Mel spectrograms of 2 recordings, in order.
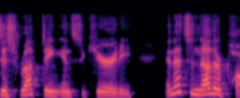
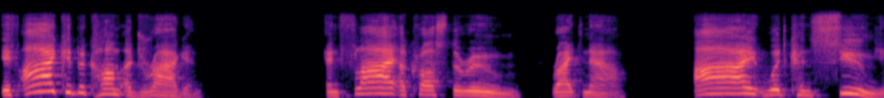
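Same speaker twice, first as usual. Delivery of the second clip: put-on clear British accent; 4 dB louder than usual. Retell how he challenged a student who talked too much, in Jerram Barrs's British accent. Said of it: "he has this British accent".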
